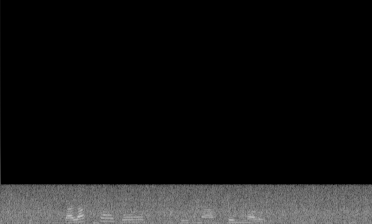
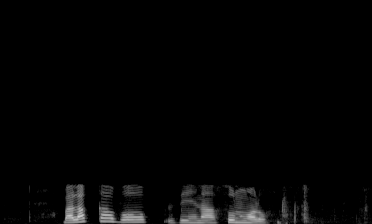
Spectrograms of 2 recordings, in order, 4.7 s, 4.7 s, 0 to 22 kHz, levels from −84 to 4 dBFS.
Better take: second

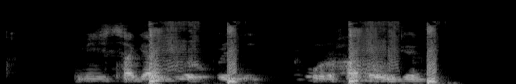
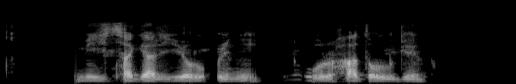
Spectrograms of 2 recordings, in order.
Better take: second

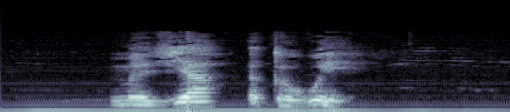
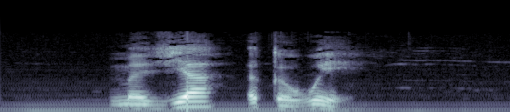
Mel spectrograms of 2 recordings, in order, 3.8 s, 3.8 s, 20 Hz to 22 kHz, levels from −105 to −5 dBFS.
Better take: second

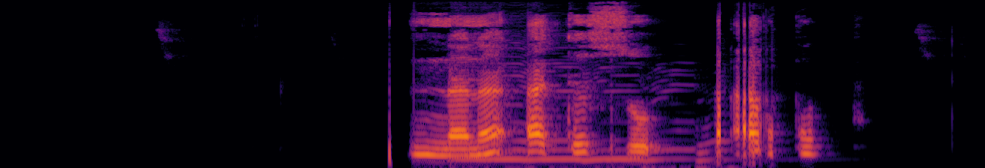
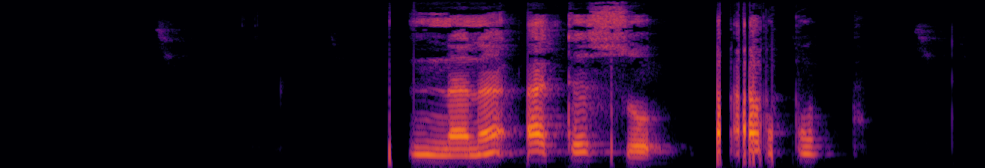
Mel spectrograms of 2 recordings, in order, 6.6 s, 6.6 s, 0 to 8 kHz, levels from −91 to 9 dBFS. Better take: second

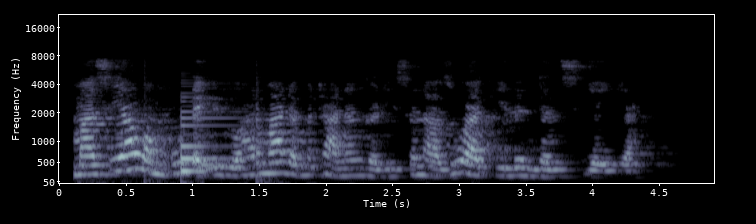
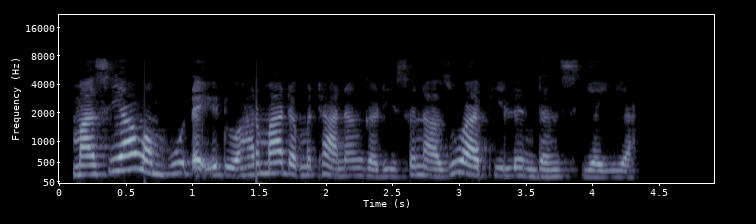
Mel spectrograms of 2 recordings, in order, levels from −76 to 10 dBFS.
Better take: second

